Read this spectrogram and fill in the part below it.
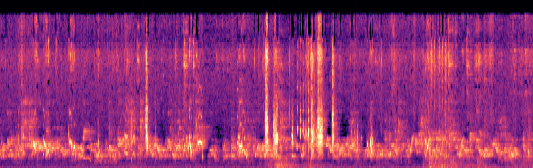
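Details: Budgerigar chirping happily in a long warbled chatter of high squeaks and trills, broken by a couple of louder thumps or knocks.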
